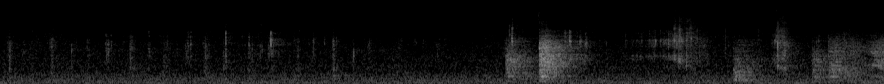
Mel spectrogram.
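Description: A person chewing crispy deep-fried battered parasol mushroom with the mouth closed: many small crunchy clicks, then a few louder noisy bursts in the second half.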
